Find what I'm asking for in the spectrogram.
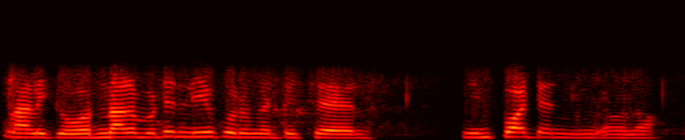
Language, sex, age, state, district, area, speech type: Tamil, female, 60+, Tamil Nadu, Tiruvarur, urban, conversation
